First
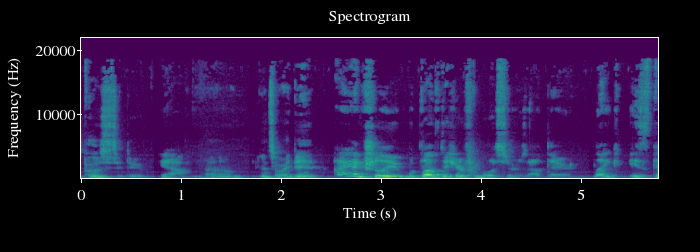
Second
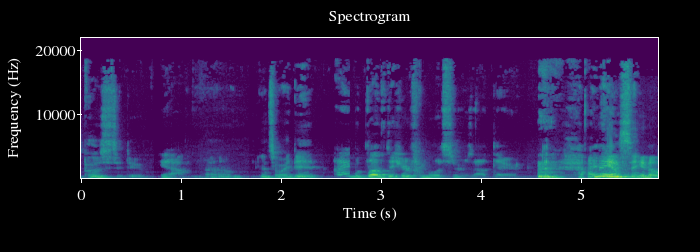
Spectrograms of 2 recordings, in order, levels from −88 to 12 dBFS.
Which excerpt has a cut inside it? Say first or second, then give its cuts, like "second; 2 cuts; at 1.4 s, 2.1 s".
second; 2 cuts; at 2.7 s, 4.5 s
